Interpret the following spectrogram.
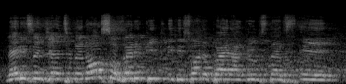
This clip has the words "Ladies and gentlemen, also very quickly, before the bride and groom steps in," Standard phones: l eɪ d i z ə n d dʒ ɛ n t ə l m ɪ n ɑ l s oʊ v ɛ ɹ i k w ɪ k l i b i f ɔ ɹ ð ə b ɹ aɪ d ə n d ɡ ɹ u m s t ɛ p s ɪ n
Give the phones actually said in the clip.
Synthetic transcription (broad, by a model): l eɪ d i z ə n dʒ ɛ n t l m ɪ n ɑ l s oʊ v ɛ ɹ i k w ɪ k l i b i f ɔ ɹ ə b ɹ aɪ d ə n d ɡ u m s t ɛ p s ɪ n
